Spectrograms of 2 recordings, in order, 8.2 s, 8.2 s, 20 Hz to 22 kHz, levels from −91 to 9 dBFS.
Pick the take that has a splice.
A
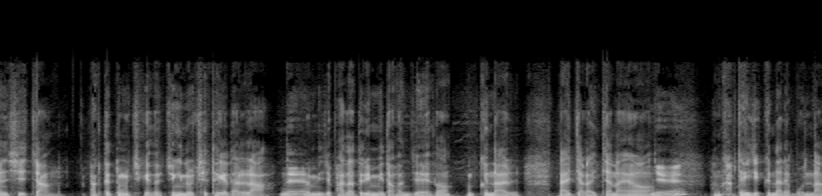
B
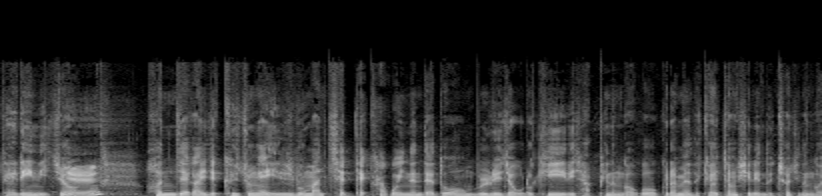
A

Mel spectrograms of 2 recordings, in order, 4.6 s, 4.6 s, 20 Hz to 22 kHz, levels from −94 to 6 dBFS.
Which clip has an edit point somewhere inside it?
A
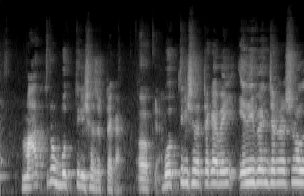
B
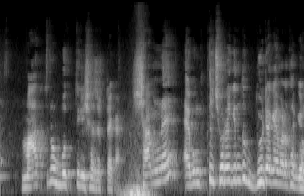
B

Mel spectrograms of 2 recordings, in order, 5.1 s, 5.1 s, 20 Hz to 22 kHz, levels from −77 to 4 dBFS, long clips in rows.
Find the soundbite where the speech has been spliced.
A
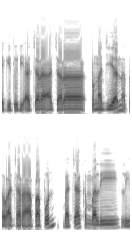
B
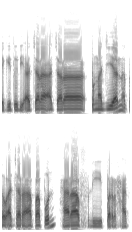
A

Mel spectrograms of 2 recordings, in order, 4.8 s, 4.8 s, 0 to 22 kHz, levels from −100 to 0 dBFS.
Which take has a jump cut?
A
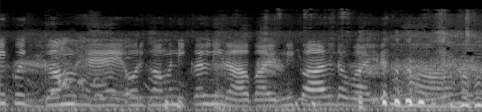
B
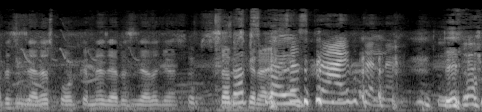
B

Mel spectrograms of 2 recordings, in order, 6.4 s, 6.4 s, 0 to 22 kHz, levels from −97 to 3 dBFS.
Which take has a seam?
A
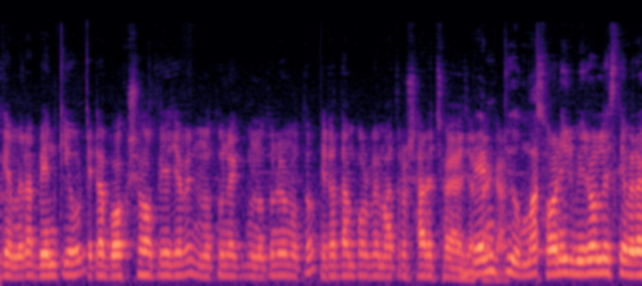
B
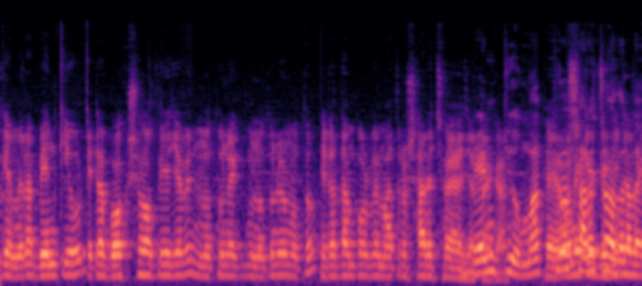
A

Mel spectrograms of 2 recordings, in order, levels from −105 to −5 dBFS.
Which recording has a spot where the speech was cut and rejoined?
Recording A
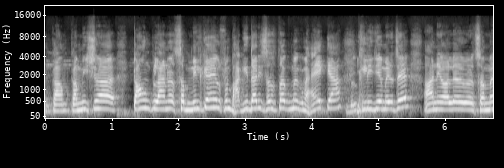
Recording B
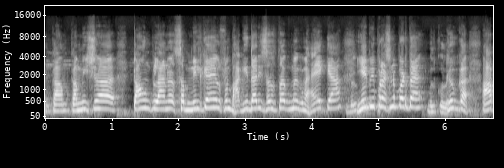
A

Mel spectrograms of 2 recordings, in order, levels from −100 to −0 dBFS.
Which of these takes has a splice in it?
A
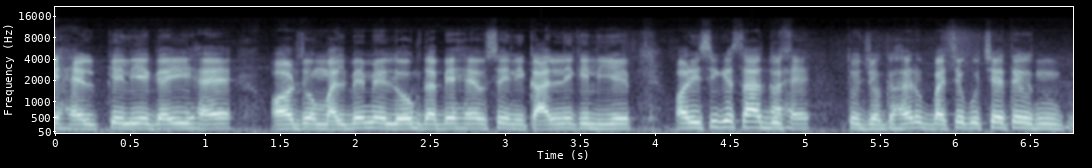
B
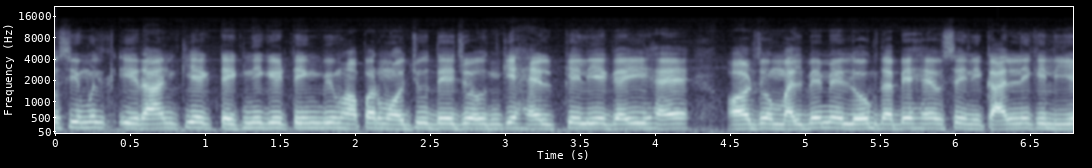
A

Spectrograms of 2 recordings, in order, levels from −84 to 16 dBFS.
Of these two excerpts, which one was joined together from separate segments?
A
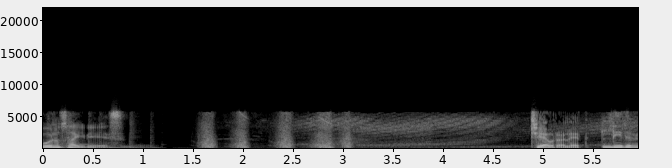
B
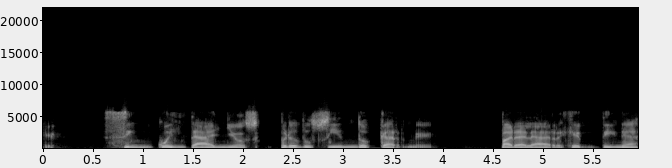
A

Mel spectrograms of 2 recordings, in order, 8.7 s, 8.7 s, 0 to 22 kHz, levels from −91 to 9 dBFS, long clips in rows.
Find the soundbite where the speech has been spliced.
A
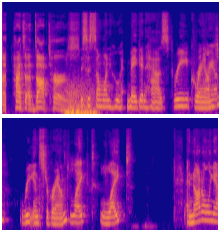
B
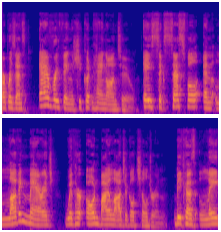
A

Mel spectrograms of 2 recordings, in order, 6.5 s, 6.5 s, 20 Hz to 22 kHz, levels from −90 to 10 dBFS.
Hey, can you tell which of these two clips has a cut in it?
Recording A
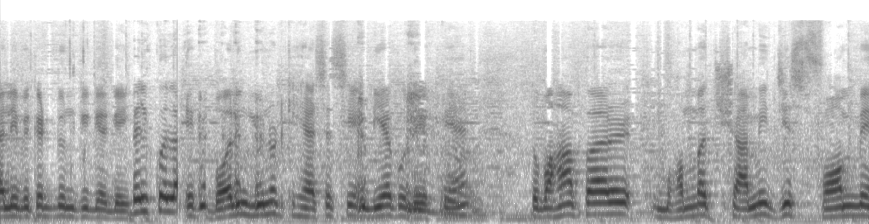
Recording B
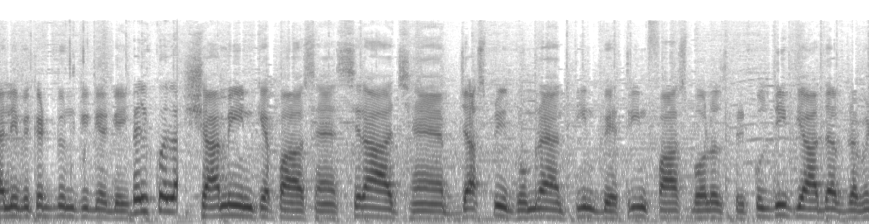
B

